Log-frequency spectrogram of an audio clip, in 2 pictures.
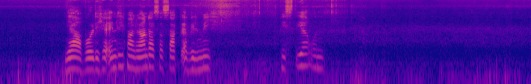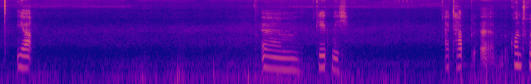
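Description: A woman speaks calmly and warmly close to a microphone.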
